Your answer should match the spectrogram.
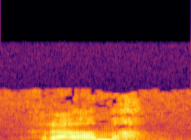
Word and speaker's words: Rama: A u sanskritu je A. A. Rama. Rama. Rama. A. A. Malo je kraći. Malo je kraći A nego naše.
